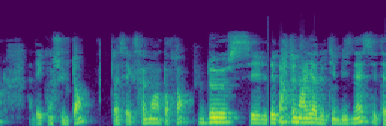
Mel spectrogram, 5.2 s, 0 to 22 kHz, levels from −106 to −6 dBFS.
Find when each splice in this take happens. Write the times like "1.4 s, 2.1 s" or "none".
1.3 s, 2.6 s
